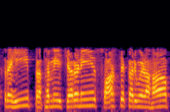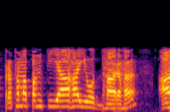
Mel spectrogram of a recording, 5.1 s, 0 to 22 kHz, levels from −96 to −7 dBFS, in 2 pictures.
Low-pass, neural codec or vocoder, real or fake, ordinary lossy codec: 3.6 kHz; none; real; Opus, 64 kbps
